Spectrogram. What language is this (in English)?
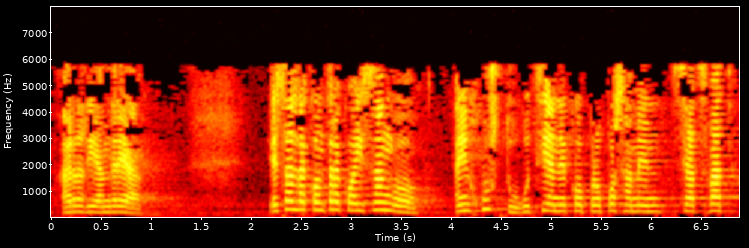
Basque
